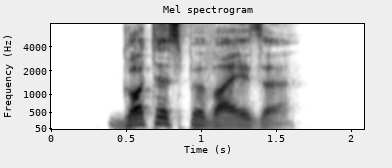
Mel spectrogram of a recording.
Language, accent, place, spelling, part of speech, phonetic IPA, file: German, Germany, Berlin, Gottesbeweise, noun, [ˈɡɔtəsbəˌvaɪ̯zə], De-Gottesbeweise.ogg
- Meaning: nominative/accusative/genitive plural of Gottesbeweis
